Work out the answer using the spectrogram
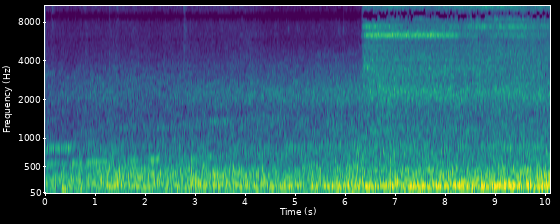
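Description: JR West 207 series commuter train with Toshiba IGBT inverter control, heard from inside the car as it gathers speed. The rumble of the wheels on the rails and the motor noise grow steadily louder, and a sharper high hiss joins suddenly about six seconds in.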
